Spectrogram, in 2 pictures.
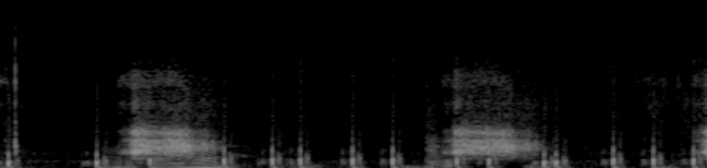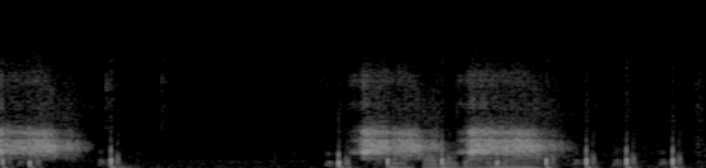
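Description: Crows caw harshly, again and again.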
